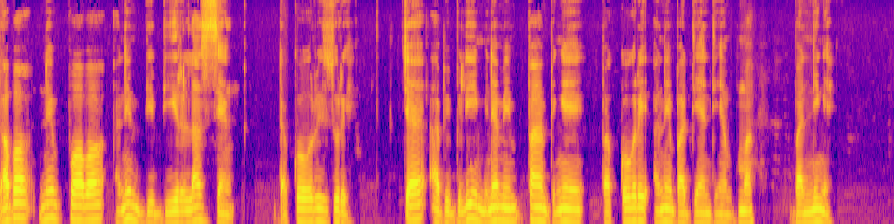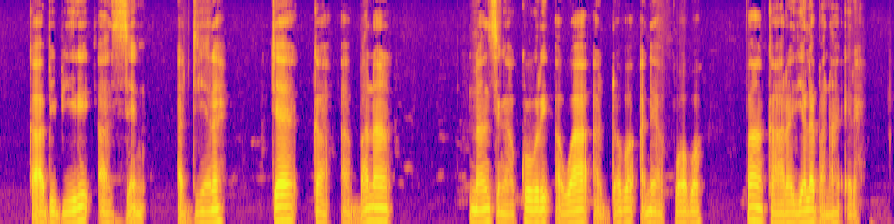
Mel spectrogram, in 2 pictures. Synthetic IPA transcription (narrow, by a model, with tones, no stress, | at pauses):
d̥ɔ˦bɔ˦nɪ˦mpɔː˦bɔ˦a˨nɪ˦mbi˨biː˨ɾi˨la˦zɛ˨ŋ | da̰˨ko˦ɣɾɪ˦zu˦ɾi˨ | t͡ʃɛ˦a˨bi˨bi˨liː˦˨mi˨nɛ˦mɪ˦mpaː˦˨mbɪ˨ŋeː˦ | b̥a˨ko˦ɣɾɪ˦ʔa˨nɪ˦ba˨dɪ˨ɛ˨ndɪ˨ɛ˨nbʊ˦ma˦ | ba˨ni˦ŋe˨ | ka̰˨bi˨biː˨ɾi˦a˨zɪ̰˨ŋ | a̰˨dɪ˨ɛ˨nɛ˦ | t͡ʃɛ˦ | ka˨a˨ba˦na˦ | na˦nzɪ˨ŋa˨ko˦ɣɾɪ˦a̰˨waː˦a̰˨dɔ˦bɔ˦ʔa̰˨nɪ˦a˨pɔ̰ː˦bɔ˦ | paː˦˨ŋkaː˨ɾa˨jɛ˦lɛ˦ba̰˨na˦ʔɪ̰˦ɾɛ˨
